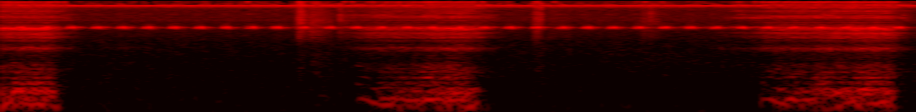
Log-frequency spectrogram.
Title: Chihuahua Snoring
